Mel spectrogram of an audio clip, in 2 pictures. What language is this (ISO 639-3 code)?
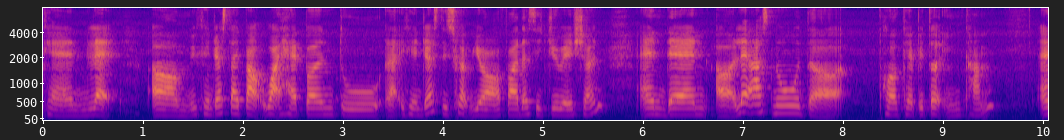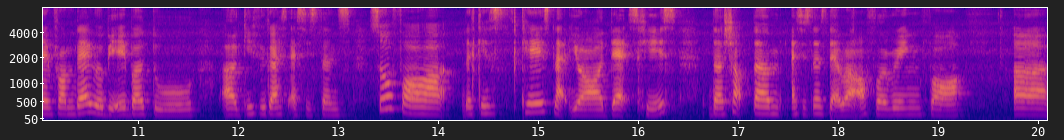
eng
